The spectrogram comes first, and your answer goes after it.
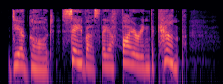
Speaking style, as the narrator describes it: her nurse gasped

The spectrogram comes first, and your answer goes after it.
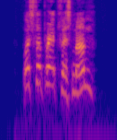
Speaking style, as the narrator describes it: Tyler called out

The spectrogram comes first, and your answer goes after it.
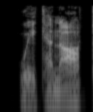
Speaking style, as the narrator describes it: rasped

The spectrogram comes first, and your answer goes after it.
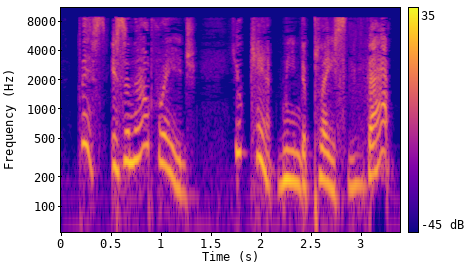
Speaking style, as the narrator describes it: indignantly

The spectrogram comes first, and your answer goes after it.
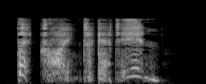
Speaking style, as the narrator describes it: Harvey whispered

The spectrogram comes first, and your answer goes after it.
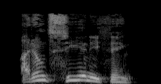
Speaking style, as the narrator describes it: said in a low voice, nervously

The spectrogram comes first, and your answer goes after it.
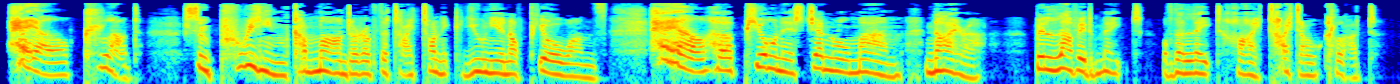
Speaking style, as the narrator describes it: the hatchling shrieked

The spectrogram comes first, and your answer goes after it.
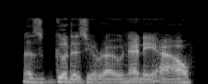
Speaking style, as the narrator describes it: growled the constable

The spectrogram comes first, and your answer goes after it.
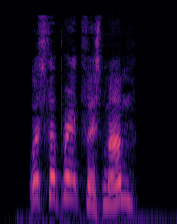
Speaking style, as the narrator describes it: Tyler called out

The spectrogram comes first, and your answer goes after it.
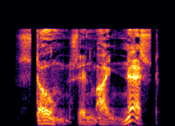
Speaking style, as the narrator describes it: an elder croaked irritably

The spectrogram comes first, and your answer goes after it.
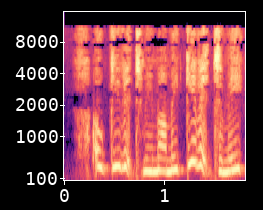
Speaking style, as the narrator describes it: cried Janet

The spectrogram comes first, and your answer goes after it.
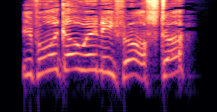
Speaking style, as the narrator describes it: shouted

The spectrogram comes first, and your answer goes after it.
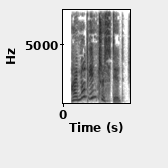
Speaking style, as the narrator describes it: she cried, her voice sharp with shock

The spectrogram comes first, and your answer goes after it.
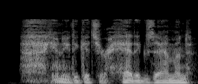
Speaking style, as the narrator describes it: I muttered to myself

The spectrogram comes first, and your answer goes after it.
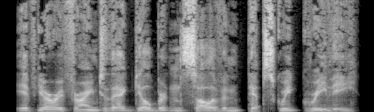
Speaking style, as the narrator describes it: snapped his father

